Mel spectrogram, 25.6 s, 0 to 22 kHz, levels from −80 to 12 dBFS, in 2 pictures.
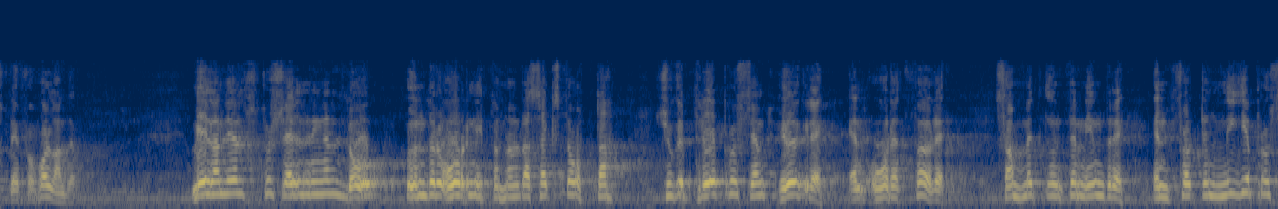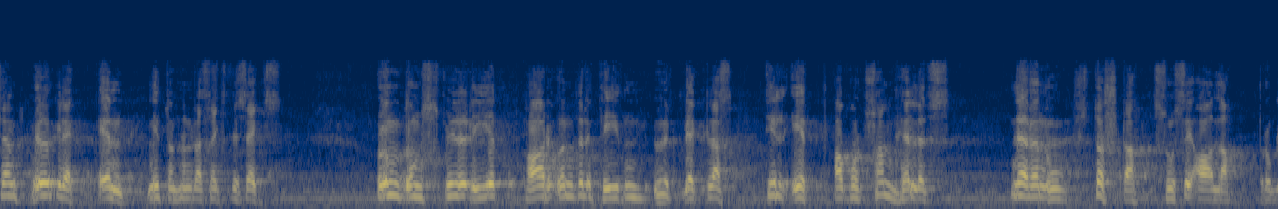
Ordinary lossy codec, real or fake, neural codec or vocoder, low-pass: none; fake; codec, 16 kHz, 4 kbps, FunCodec, trained on LibriTTS, 50 frames a second; none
